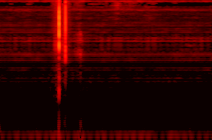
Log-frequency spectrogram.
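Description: Faint steady electrical hum in a quiet room, with a single sharp click a little over half a second in.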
